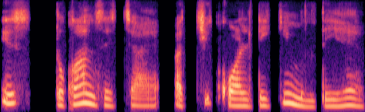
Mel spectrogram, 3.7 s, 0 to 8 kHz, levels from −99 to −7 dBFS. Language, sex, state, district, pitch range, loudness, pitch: Hindi, female, Uttar Pradesh, Budaun, 180-230 Hz, -22 LUFS, 190 Hz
